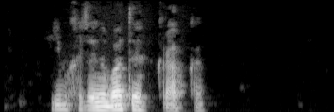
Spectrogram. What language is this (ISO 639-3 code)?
ukr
